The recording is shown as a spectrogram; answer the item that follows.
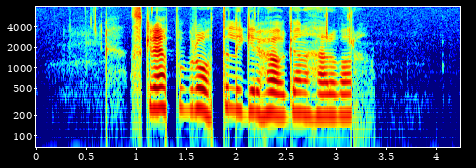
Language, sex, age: Swedish, female, 19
